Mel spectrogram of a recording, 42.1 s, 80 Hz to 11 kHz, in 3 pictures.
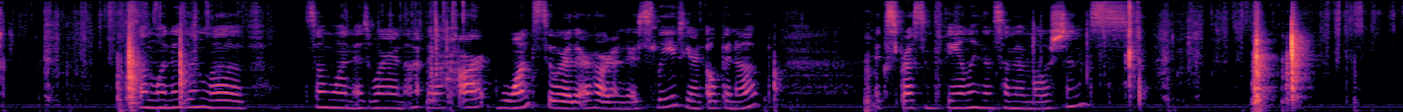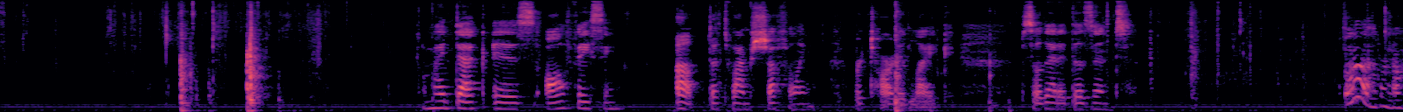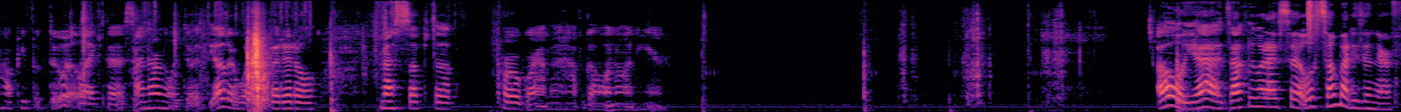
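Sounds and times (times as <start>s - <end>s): low steady hum: 0.0s - 42.0s.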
